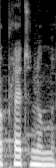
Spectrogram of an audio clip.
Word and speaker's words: Platinum: Ja, Platinum ist schon in Ordnung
